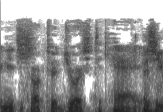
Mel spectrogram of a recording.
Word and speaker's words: Takei: on the satellite George teay is a it's teai by the way it's te rhymes with okay he'll explain to you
